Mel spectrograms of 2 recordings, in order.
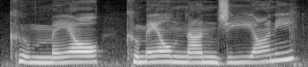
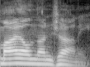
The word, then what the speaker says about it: Kumail Nanjiani: Kumail Nanjiani. I'm not saying his name right. – Kumail Nanjiani.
